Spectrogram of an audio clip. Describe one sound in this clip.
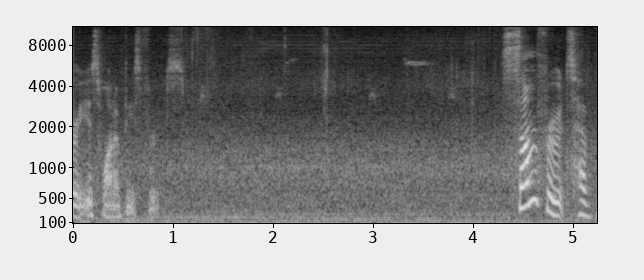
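A woman reads aloud calmly, close to a microphone.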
